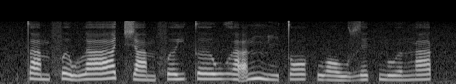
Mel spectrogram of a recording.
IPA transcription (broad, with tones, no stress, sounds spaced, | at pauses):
t̪ a˨˩ m f ə˧˩ w l aː˨˦ t͡ɕ a˨˩ m f ə˧ j t̪ əː˧ w ɣ a̰˧˥ n ɲ i˨˩ t̪ ɔ˧ k w ɔ˨˩ w z e˦˥ k̚ ŋ u˧ ə̯ ŋ a˦˥ k̚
